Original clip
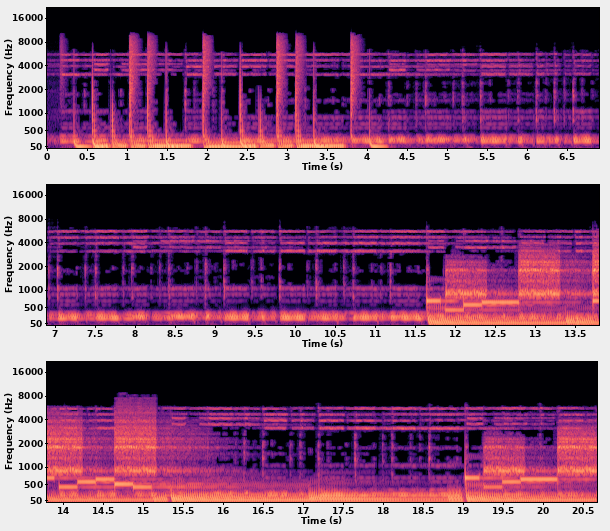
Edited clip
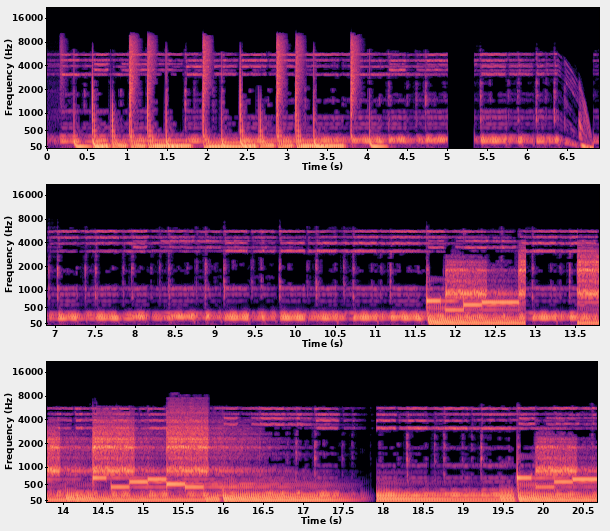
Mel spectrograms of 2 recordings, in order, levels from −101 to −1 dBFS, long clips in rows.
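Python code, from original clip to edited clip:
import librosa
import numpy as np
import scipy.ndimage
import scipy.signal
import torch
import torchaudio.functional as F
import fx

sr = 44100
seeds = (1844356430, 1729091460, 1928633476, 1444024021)

y = fx.edit(x, sr, fx.silence(start_s=5.01, length_s=0.33),
    fx.tape_stop(start_s=6.39, length_s=0.44),
    fx.duplicate(start_s=10.64, length_s=0.65, to_s=12.88),
    fx.fade_out_span(start_s=16.62, length_s=0.65, curve='qua'), tone=tone)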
